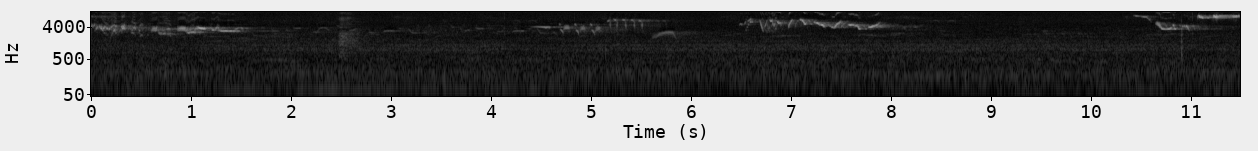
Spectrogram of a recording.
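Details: Robin's morning trills from a fir tree: separate high phrases of warbles, thin whistles and rapid trills, spaced by several seconds of quiet background.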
